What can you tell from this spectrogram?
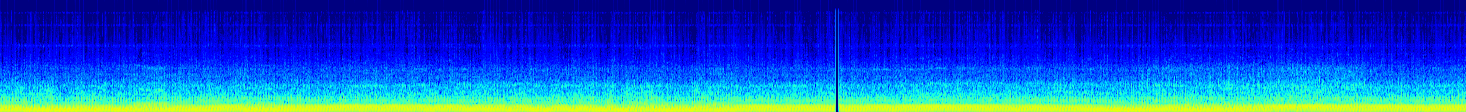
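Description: CF Moto side-by-side's engine running steadily while driving, a constant low drone. The sound drops out for an instant a little past halfway.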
